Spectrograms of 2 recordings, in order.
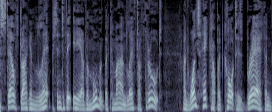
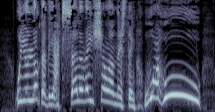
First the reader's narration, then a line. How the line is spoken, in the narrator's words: whooped Kamikaze above the roaring of the wind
